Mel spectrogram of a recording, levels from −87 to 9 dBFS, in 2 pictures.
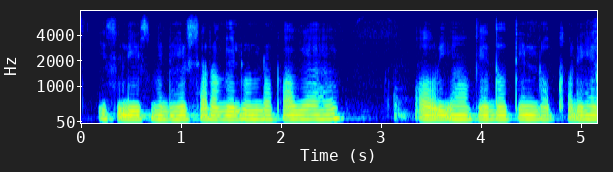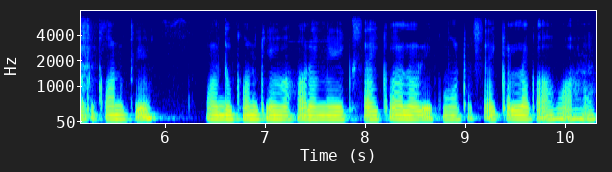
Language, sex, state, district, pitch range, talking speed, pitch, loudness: Hindi, male, Bihar, Sitamarhi, 115-120 Hz, 180 wpm, 115 Hz, -32 LUFS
